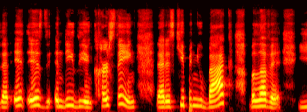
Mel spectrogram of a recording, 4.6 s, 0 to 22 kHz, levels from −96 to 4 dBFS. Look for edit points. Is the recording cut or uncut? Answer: cut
